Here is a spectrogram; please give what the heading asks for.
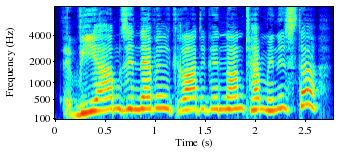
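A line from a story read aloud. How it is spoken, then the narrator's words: Excited question. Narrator (German): fragte er aufgeregt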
